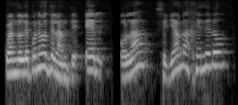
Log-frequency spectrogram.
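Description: A man with a Spanish accent from Spain teaches a grammar lesson, listing examples and checking that his students follow. His voice is a little high and breathy, and his pitch rises and falls a lot as he explains. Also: sing-song, normal speed, a bit bright.

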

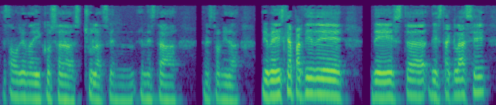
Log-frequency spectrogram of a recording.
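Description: Casting: husky male teacher, slightly high voice, patient and halting, lots of fillers. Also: flat delivery. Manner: patient, explaining step by step with many fillers. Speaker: English teacher. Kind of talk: classroom grammar explanation.

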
